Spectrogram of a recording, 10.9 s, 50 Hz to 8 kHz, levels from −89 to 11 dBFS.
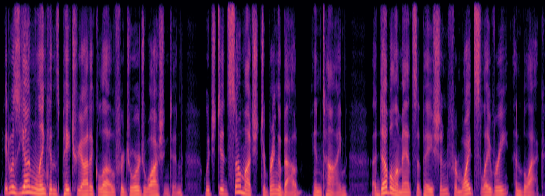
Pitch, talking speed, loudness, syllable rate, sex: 145 Hz, 145 wpm, -21 LUFS, 4.3 syllables/s, male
